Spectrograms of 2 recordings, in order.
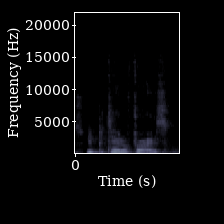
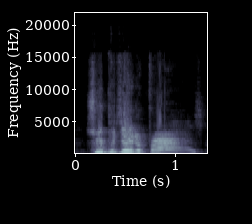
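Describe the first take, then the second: First: Said in the usual way. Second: Hammed-up high bellow; mock triumphant shout. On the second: Climax of mock exorcism.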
